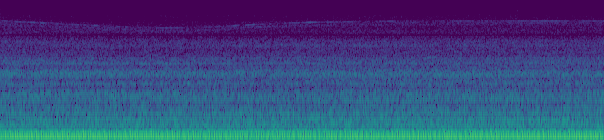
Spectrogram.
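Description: Steady road and engine drone of a moving vehicle, heard from inside the cab.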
